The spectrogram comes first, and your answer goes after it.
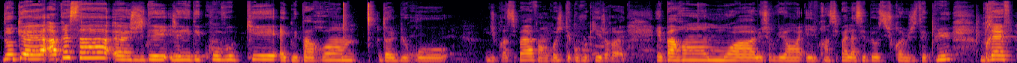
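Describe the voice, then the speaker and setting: A young woman telling a storytime vlog in an animated, slangy, quick way. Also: medium pitch. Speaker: vlogger.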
